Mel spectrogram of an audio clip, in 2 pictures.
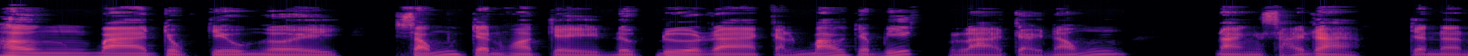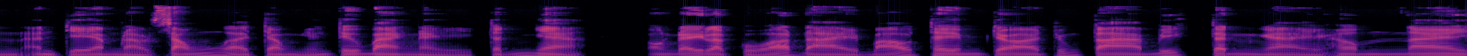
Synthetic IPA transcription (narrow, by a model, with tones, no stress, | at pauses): həː˧nɓaː˧t͡ɕʊ˨˩k͡p̚t͡ɕḭ˧˨wŋɨ˨˩əj | sə˨˦wŋ͡mt͡ɕe˧nhwaː˧ki˨˩ɗɨ˨˩ək̚ɗɨ˧əzaː˧ka˧˩jŋ̟ɓaː˨˦wt͡ɕɔ˧ɓi˦˥ət̚laː˨˩t͡ɕəː˨˩jnɔ˨˦wŋ͡m | ɗaː˧ŋsa̰˧˩jzaː˧ | t͡ɕɔ˧ne˧nʔa̰˧jŋ̟t͡ɕḭ˨˩ʔɛ˧mnaː˨˩wsə˨˦wŋ͡mʔəː˧˩t͡ɕɔ˧wŋ͡mɲɨ̰˧˥ŋt̪ḭ˧˩əwɓaː˧nna˨˩jt̪ï˨˦ŋ̟ɲaː˧ | kɔ˨˩nɗə˧jlaː˨˩ku˧˩əɗaː˨˩jɓaː˨˦wt̪ʰe˧mt͡ɕɔ˧t͡ɕʊ˨˦ŋ͡mt̪aː˧ɓi˦˥ət̚t̪i˧nŋa˨˩jho˧mna˧j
